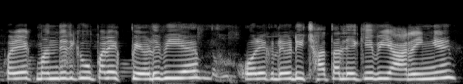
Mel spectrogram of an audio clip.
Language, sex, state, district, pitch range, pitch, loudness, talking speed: Hindi, male, Madhya Pradesh, Bhopal, 255-285 Hz, 270 Hz, -11 LUFS, 230 wpm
